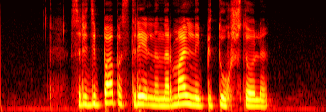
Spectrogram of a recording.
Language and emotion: Russian, angry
